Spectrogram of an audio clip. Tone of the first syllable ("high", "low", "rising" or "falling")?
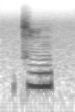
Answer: high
